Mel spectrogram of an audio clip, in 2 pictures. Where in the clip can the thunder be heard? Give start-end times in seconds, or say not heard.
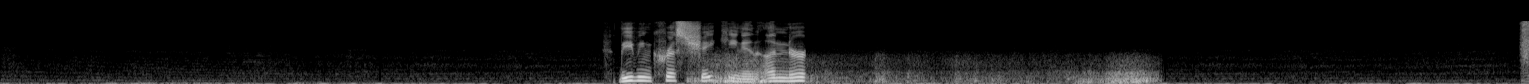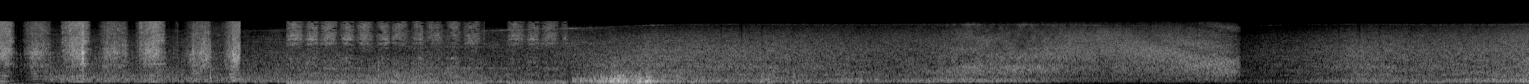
6.8-11.7, 21.0-24.1.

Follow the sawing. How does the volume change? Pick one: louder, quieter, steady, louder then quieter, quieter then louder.
quieter.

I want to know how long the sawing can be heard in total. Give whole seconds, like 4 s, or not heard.
6 s.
